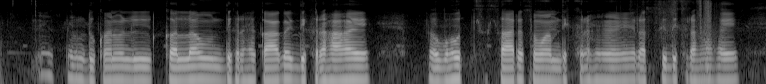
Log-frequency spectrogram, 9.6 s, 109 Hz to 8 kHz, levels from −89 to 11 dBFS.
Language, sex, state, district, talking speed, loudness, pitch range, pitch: Hindi, male, Chhattisgarh, Balrampur, 145 wpm, -27 LUFS, 130-135 Hz, 130 Hz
